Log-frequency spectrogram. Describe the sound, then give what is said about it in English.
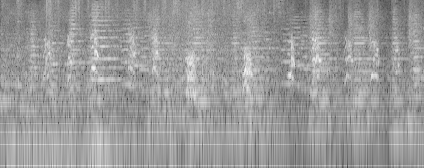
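Puppies bark, yip and whimper as they chase a truck down a dirt road. Many rapid, high-pitched yips and whines overlap above a continuous low rumble. “The truck turns down a dirt road. Mom! Dad! The puppies chase it. Come back here! Wait! Stop!”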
